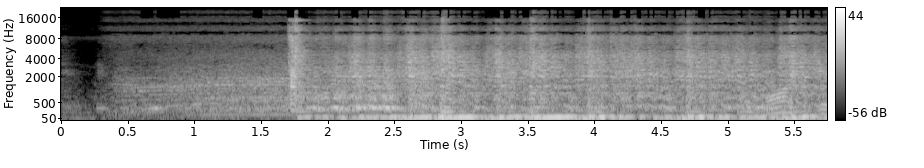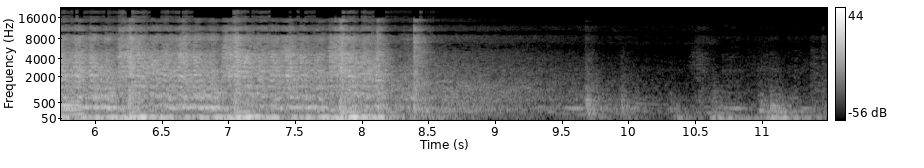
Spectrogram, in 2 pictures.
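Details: Small-block V8 starting after intake work: cranks, catches, then lopes and stumbles unevenly about six seconds before dying; driver-side bank intake had not sealed, causing a massive vacuum leak.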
